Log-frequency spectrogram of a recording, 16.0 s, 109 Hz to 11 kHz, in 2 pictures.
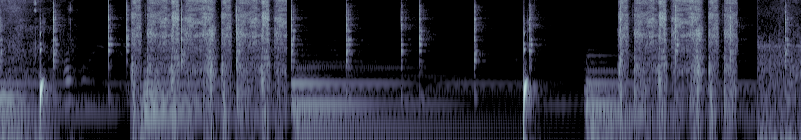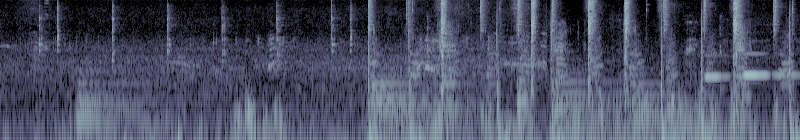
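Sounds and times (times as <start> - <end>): background music: 0.0 - 7.7, 11.4 - 16.0.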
